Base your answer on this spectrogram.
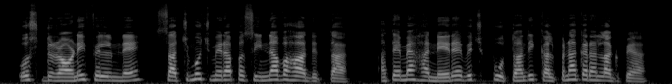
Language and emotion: Punjabi, fearful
